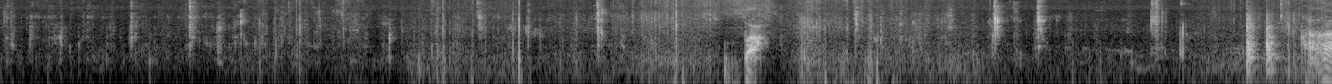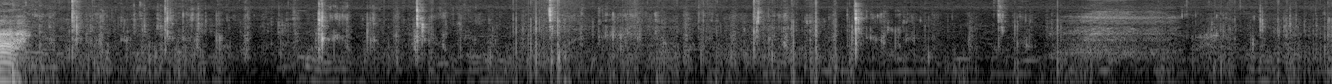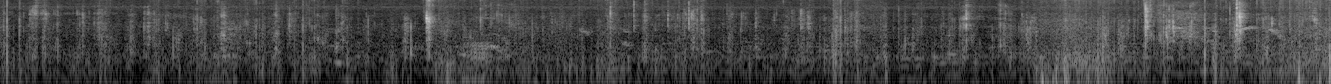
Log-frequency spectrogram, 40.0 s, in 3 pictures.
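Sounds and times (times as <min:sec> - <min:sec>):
chewing and biting: 0:00.0 - 0:24.0, 0:25.1 - 0:39.9
mouth clicks and smacks: 0:36.3 - 0:39.9.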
